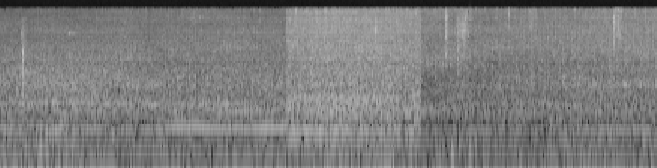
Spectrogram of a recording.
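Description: Jeep Wrangler engine running, a steady hum and rumble with a few held tones. The sound shifts abruptly about three seconds in and again about four seconds in.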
